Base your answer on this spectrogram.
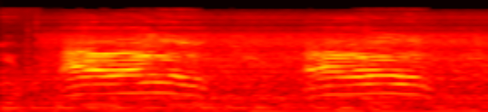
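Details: Adult mother cat pacing a rooftop, crying sadly for her kitten trapped inside a pillar, as she did the day before: two long, drawn-out wailing meows, each rising then falling, about a second and a half apart, over a low steady hum.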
